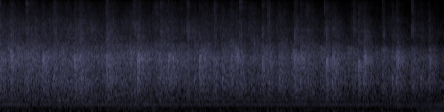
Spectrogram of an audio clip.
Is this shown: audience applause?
yes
